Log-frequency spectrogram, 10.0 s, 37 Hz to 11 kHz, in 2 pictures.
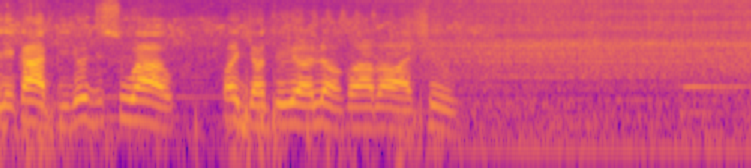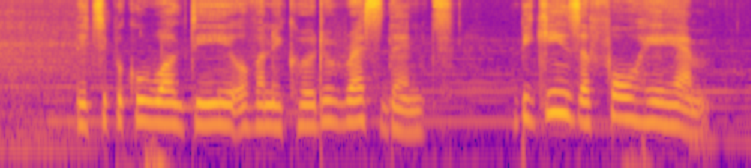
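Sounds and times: lorry engine humming: 0:00.6 - 0:08.2.

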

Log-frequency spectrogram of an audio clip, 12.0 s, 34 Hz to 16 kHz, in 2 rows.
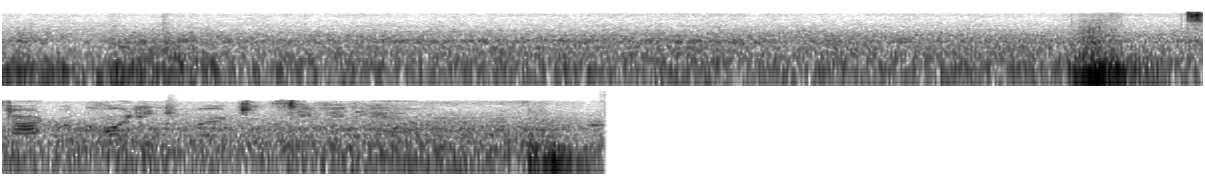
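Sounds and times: car road and engine noise: 0:00.0 - 0:09.0
low bump: 0:05.2 - 0:06.0
automated voice prompt: 0:05.9 - 0:08.2.

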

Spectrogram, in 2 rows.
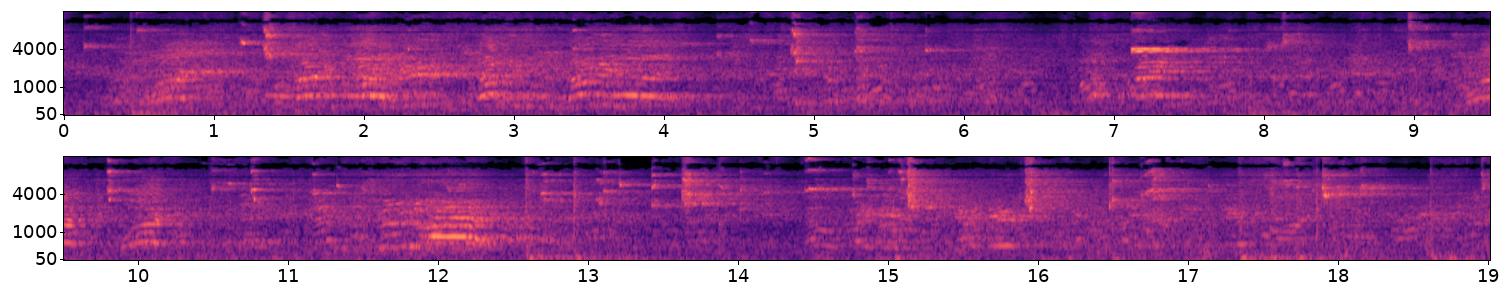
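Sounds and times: sneakers squeaking: 0:00.0 - 0:11.9, 0:12.5 - 0:19.0
voices echoing in a hall: 0:00.0 - 0:19.0.

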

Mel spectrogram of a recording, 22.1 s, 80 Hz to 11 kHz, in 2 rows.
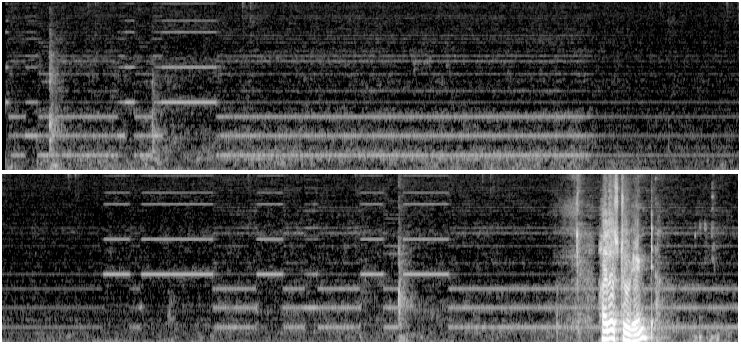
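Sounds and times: mechanical hum: 0:00.0 - 0:22.0.

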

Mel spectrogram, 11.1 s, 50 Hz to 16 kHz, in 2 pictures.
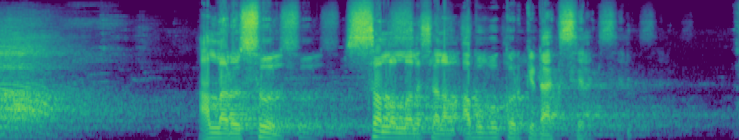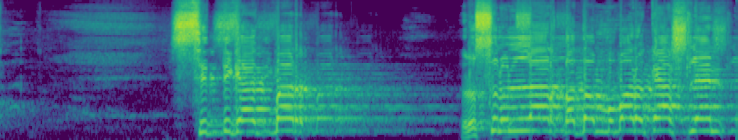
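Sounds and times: man's sharp intake of breath: 0:05.9 - 0:06.8.

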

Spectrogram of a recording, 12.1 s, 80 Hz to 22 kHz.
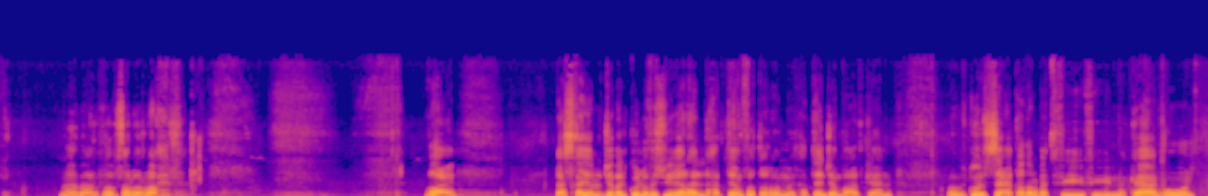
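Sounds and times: faint breathing: 0:02.0 - 0:05.6, 0:08.9 - 0:09.5.

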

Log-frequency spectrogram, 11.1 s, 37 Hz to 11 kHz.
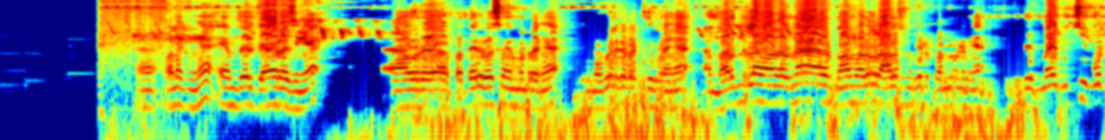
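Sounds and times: bird chirping: 0:01.0 - 0:09.2.

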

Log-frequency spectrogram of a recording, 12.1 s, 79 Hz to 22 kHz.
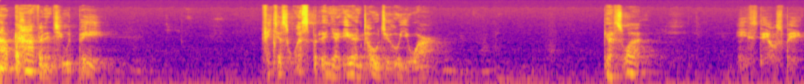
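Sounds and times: faint whispering: 0:03.9 - 0:06.6, 0:09.0 - 0:10.2, 0:11.0 - 0:12.0.

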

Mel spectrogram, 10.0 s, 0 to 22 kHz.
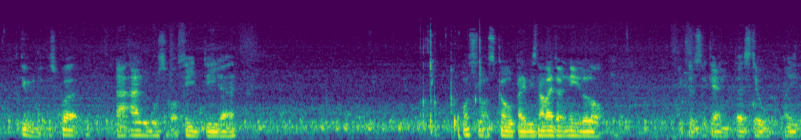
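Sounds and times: air bubbling through aquarium water: 0:00.0 - 0:10.0.

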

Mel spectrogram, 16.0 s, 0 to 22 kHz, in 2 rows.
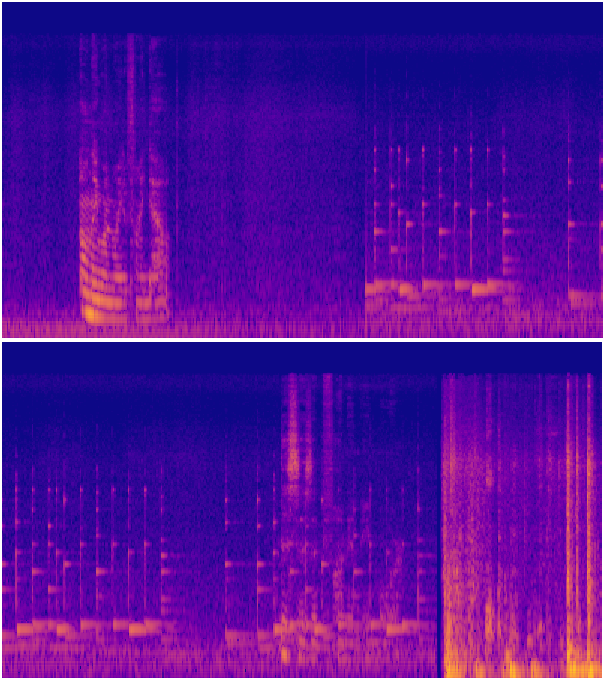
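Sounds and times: marimba phone ringtone: 0:04.8 - 0:13.9.

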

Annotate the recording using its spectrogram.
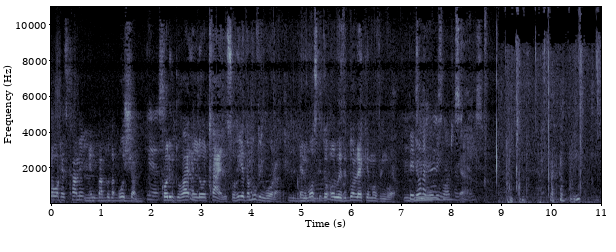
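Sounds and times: person laughing: 0:09.2 - 0:10.8.

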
